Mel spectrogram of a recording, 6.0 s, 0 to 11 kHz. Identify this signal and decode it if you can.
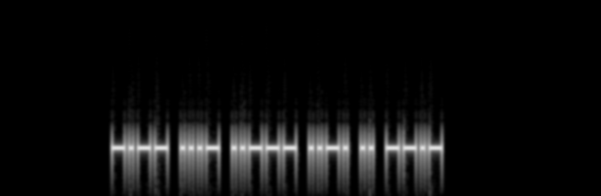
Morse code, heard as a keyed tone, about 27 wpm, 700 Hz. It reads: YV2FIQ
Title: DXCC-100 Call Signs - 6 Characters - 28wpm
